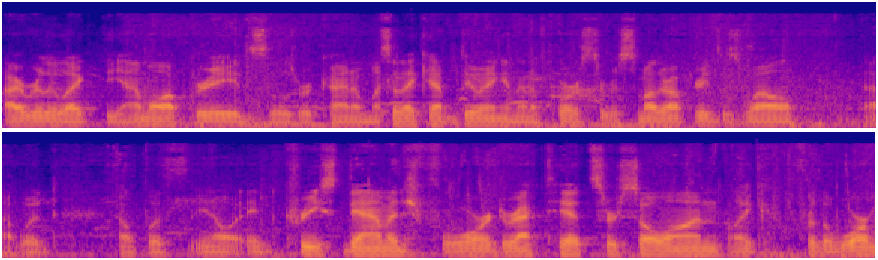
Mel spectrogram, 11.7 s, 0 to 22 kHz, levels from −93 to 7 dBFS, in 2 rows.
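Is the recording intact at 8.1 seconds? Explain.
Yes, the audio at 8.1 seconds is intact, with no fault at that moment.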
